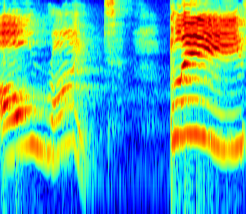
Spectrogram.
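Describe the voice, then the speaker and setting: A put-on character voice from a woman, pitched extremely high. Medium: read story.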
